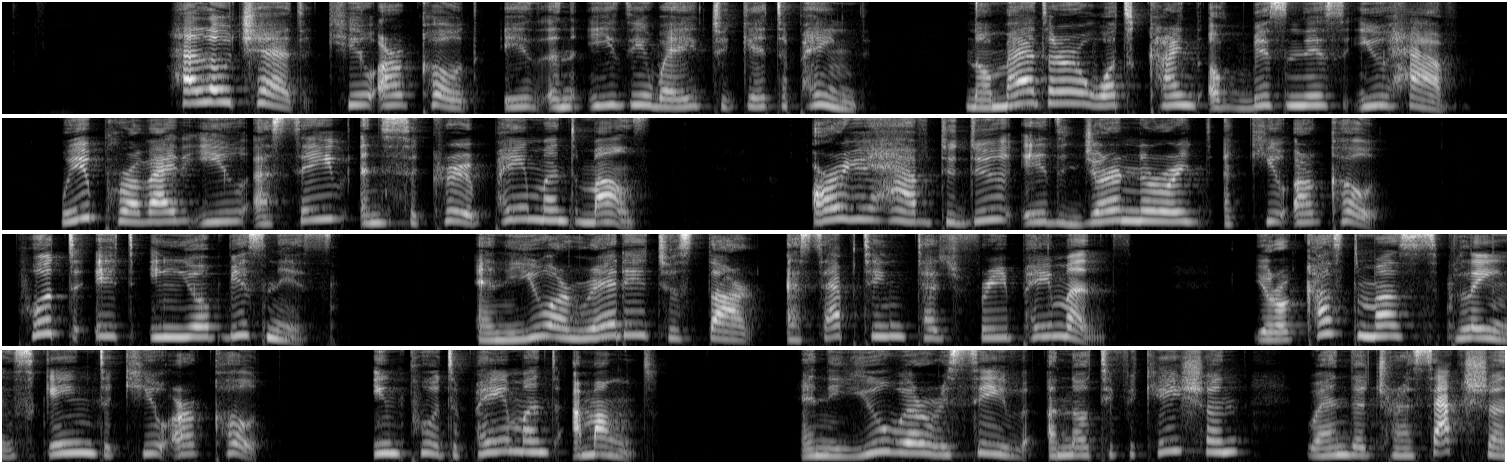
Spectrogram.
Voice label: 英文

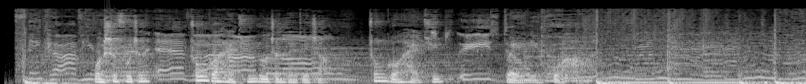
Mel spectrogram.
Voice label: 配音

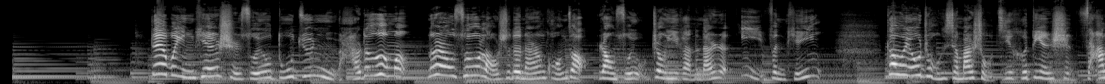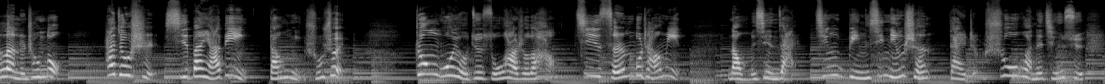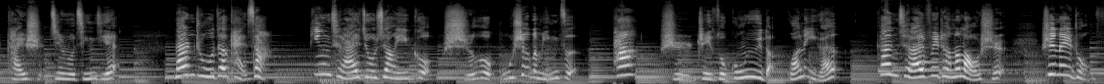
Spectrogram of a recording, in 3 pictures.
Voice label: 电影解说恶搞版

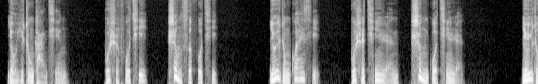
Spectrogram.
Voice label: 情感电台

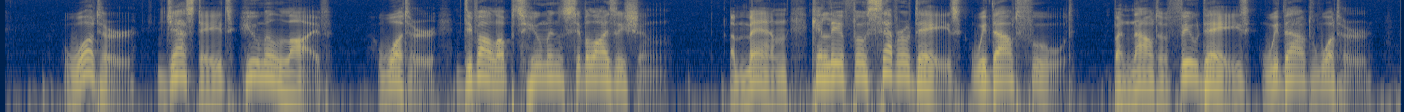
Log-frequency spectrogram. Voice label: 男英

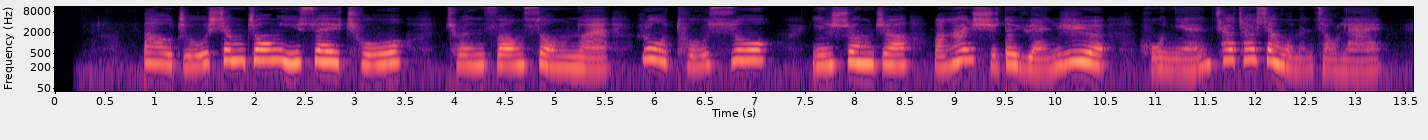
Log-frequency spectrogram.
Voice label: 小女孩

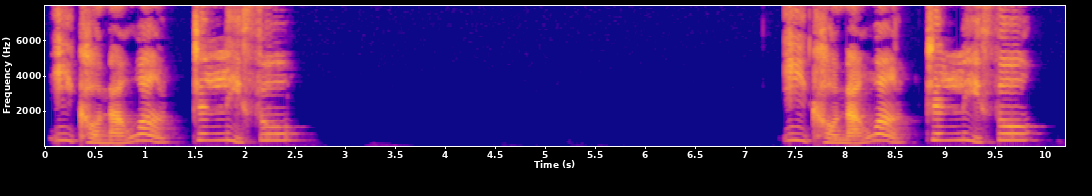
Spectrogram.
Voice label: 广告词配音

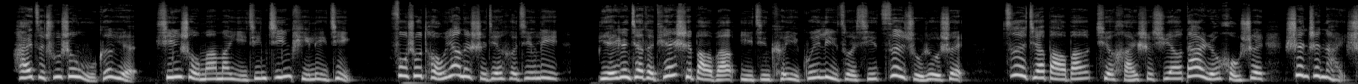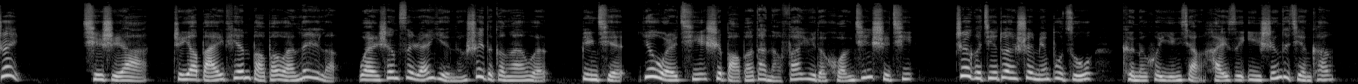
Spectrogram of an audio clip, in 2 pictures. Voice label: 交流感课程广告

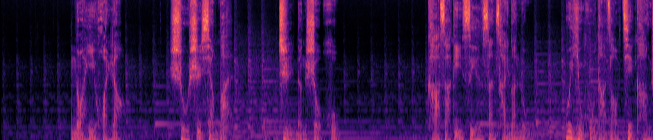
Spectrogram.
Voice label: 采暖炉广告; 卡萨帝

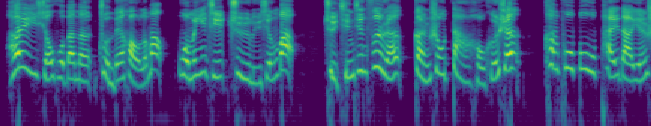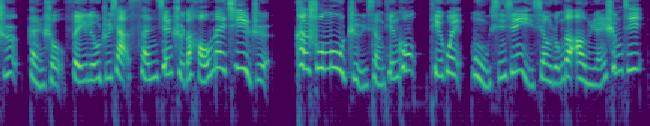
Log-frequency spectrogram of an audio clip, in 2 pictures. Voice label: 男童大自然

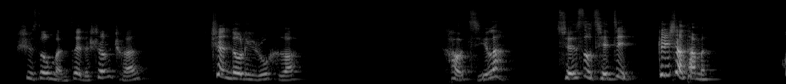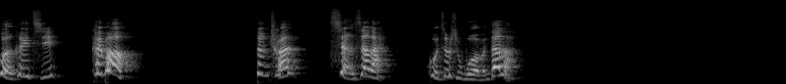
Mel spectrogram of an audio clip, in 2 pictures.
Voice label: 游戏角色广告语女王大气活泼

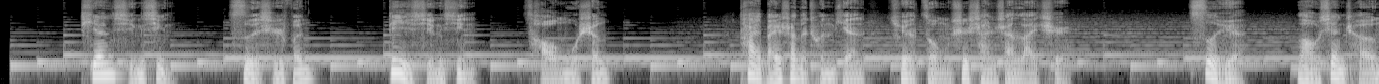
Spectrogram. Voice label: 风光地理成熟讲述样音

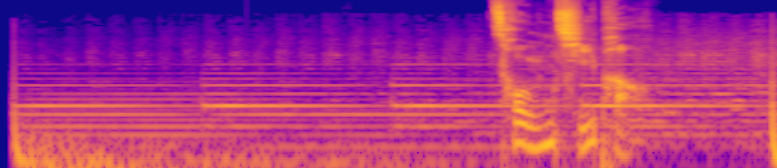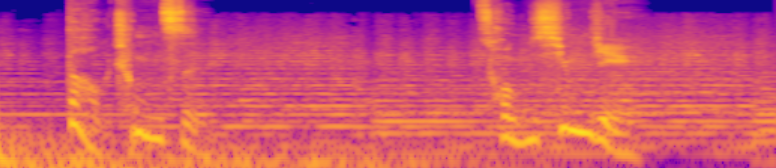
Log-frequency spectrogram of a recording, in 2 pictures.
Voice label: 宣传试音

